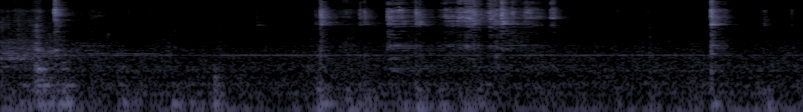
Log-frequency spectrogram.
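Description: Bread slices thud softly into a metal bowl.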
